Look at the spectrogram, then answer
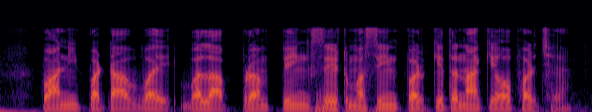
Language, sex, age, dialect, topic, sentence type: Maithili, male, 36-40, Bajjika, agriculture, question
